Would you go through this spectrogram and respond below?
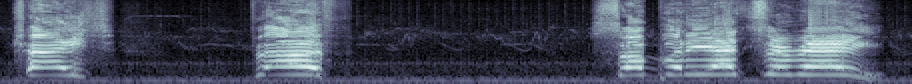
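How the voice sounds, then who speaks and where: A man's voice: very high-pitched, monotone, slow pace, pushed and bright, exaggerated voice. An actor playing a panicked, protective man in an audio drama, with urgent, emotional delivery. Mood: panicked, pleading. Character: panicked, protective male friend searching and pleading.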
